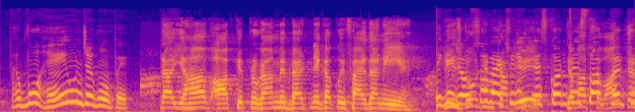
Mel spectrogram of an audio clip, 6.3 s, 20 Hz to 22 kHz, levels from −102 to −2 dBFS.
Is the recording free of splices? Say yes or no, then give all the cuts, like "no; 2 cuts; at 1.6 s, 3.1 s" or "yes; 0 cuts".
no; 2 cuts; at 1.6 s, 4.3 s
